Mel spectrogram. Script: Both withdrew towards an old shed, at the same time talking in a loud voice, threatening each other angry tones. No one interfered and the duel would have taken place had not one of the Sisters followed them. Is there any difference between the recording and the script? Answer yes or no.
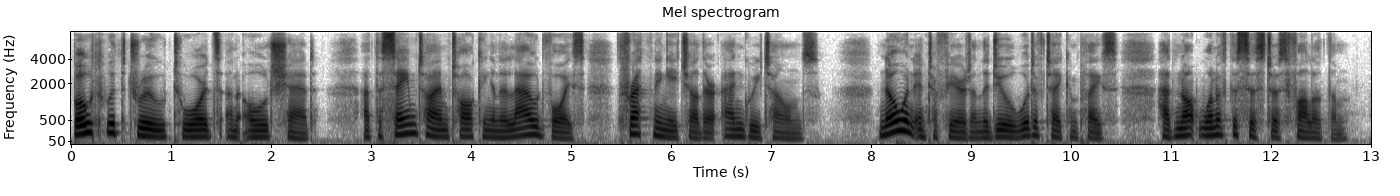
no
